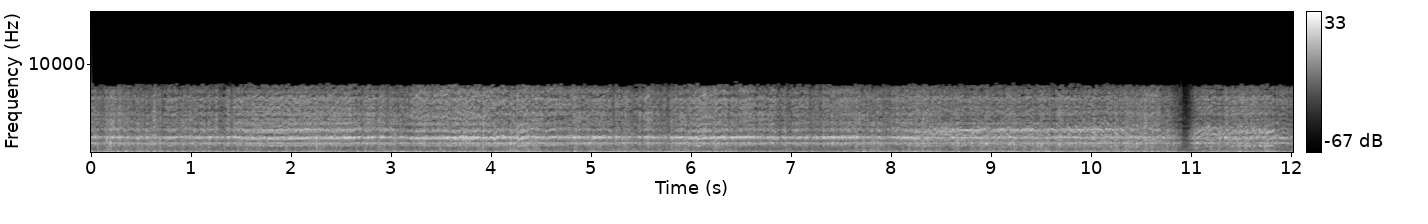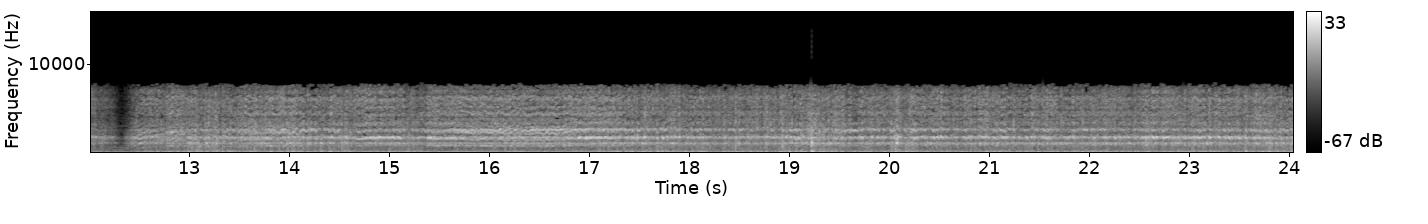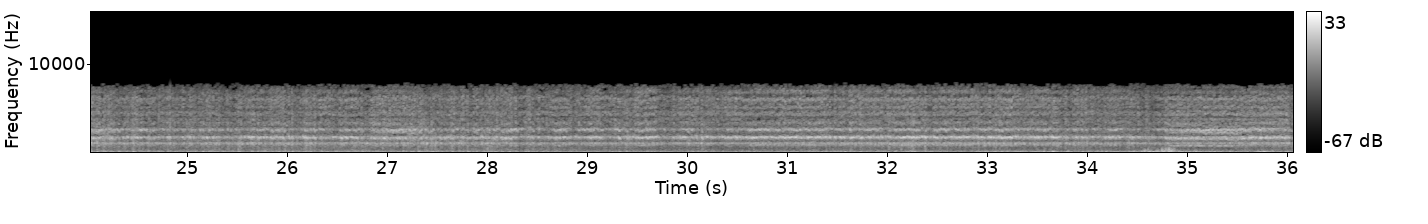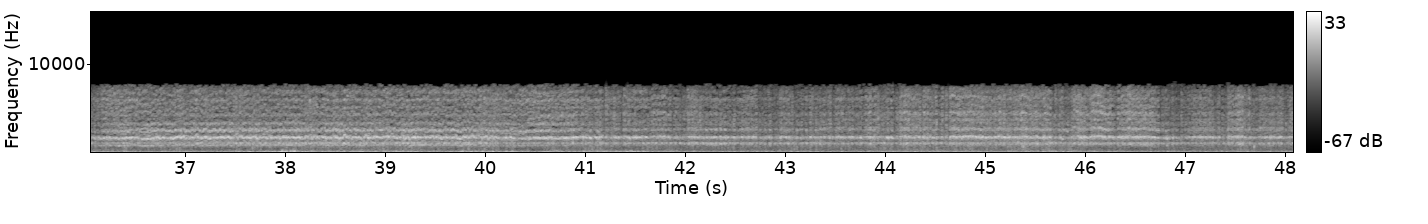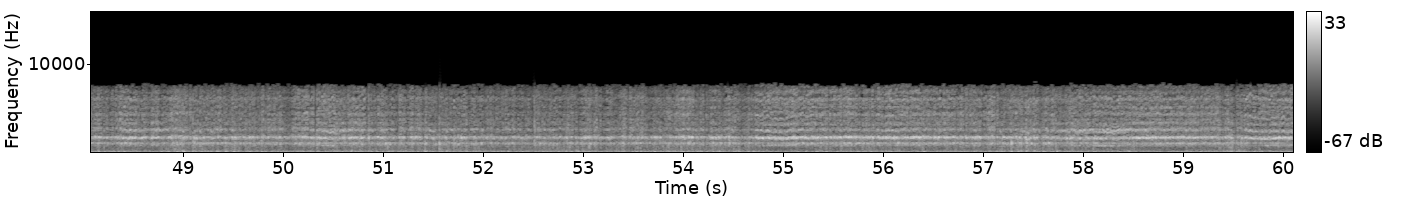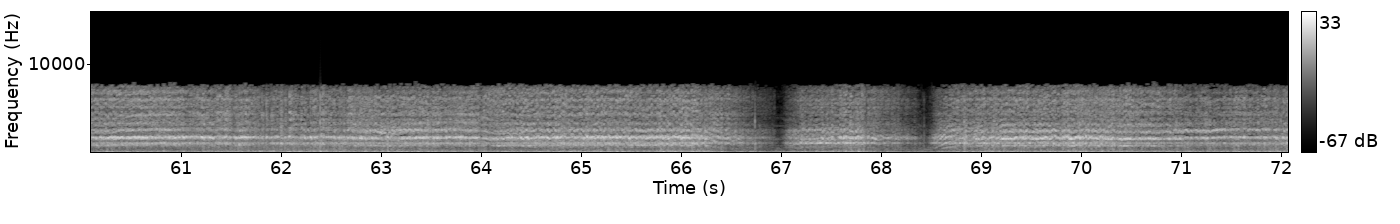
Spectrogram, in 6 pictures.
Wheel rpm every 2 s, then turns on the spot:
230, 230, 230, 230, 210, 120, 150, 220, 220, 230, 230, 230, 230, 230, 230, 230, 230, 230, 200, 190, 220, 240, 240, 230, 230, 230, 230, 230, 230, 220, 220, 220, 200, 100, 120, 210.
none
